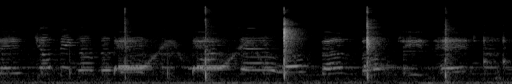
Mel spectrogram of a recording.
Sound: clapping with excitement

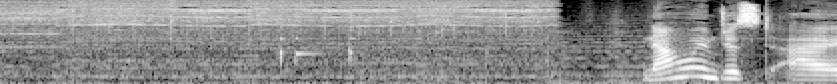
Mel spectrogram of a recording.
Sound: whirring; tapping

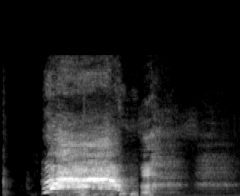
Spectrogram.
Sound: screaming

